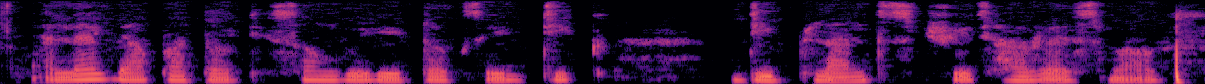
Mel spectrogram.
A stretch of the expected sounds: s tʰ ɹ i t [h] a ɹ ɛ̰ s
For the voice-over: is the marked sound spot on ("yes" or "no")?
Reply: yes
